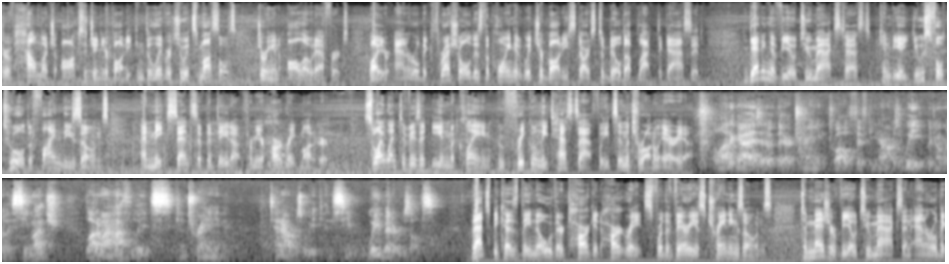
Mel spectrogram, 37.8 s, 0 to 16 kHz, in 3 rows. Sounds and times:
Male speech, man speaking: 0.0 - 9.3, 9.9 - 28.2, 28.8 - 37.7
Run: 11.4 - 17.2.

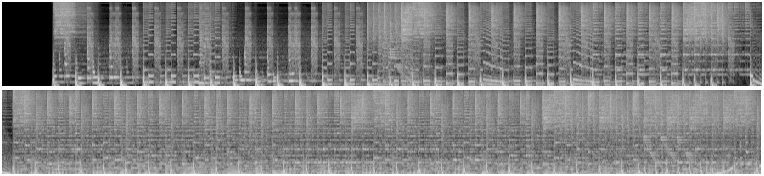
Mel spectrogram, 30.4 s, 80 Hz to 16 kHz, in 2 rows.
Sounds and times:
Techno: 1.0 - 30.3.

